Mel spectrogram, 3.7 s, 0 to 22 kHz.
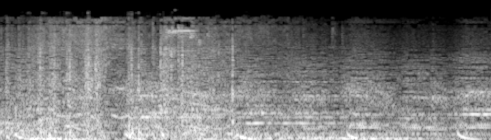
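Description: Dense movie gunfire from the 2002 film Equilibrium: a sustained fusillade of rapid shots and booming impacts, loud and continuous for the whole stretch with scattered crashes, no speech on top.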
